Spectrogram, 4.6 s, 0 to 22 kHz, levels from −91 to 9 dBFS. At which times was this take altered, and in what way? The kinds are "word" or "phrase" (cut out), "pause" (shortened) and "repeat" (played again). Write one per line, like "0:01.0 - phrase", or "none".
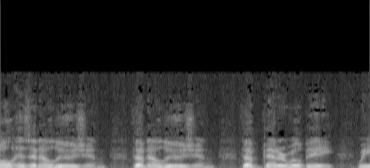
0:01.8 - repeat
